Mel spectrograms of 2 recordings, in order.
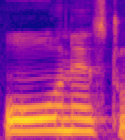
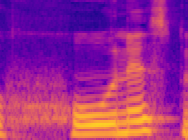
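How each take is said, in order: First: ऑनेस्ट said with a silent h, opening on the o sound; ऑनेस्ट, raised and a little louder, starting straight on o; correct pronunciation. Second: होनेस्ट said with the h sounded; होनेस्ट, voicing the h as a wrong example; wrong pronunciation. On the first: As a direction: stress the correct ऑनेस्ट, no h at all. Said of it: "क्या होता है". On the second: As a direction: demo the mistaken होनेस्ट, h at the start. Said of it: "नहीं होता". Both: Shown as a demonstration.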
